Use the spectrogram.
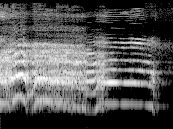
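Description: A rooster crows nearby, one loud, drawn-out cock-a-doodle-doo that rises and then trails off, heard on its own.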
